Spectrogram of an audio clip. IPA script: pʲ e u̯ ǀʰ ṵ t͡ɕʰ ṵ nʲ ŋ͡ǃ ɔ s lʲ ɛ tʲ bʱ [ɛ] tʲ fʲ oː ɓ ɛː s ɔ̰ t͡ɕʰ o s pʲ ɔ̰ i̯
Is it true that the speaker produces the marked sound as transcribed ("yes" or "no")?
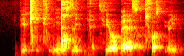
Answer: no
